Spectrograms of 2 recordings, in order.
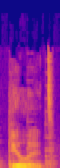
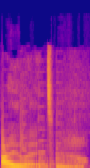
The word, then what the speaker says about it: ILLIT: For example, they mispronounce their group name by saying ILLIT, while the group name is pronounced ILLIT.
